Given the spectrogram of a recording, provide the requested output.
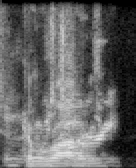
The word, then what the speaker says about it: camaraderie: Camaraderie. How you pronounce that word? Camaraderie.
